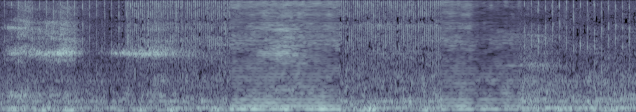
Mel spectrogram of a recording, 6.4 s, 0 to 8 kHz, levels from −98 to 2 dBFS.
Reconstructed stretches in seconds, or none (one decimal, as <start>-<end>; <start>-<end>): 2.3-3.4; 4.4-5.2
